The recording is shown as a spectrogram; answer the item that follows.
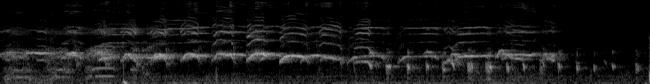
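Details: Four-week-old Beagle puppies on their first time apart from their mother, indoors, whimpering almost nonstop: high arched whines and squeals, several per second, bending up and down, from more than one pup, fading out near the end.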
